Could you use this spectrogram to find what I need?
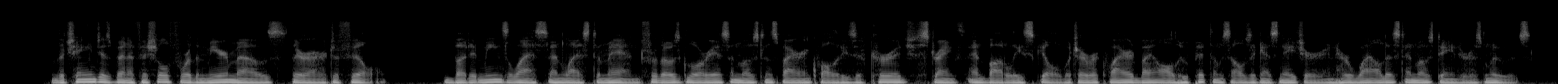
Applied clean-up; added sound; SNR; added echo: none; none; none; none.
